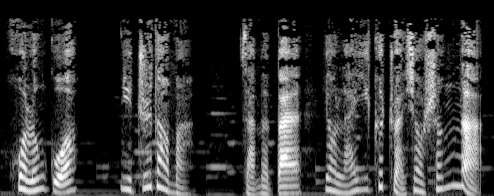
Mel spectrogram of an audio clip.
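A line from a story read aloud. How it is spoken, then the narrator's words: Quiet, barely contained. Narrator (Chinese): 苹果有点绷不住了，小声的跟火龙果说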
